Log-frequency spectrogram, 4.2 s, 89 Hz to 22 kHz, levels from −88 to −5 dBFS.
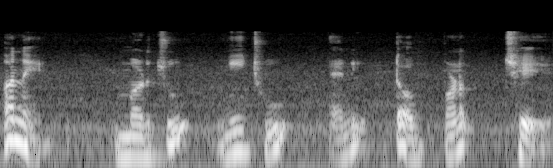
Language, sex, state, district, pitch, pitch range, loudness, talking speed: Gujarati, male, Gujarat, Gandhinagar, 170 Hz, 135-190 Hz, -20 LUFS, 100 wpm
